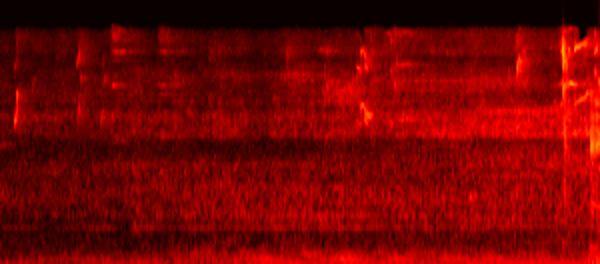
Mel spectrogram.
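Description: Birds chirping outdoors in scattered short calls, over a steady low background hum that grows louder toward the end.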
